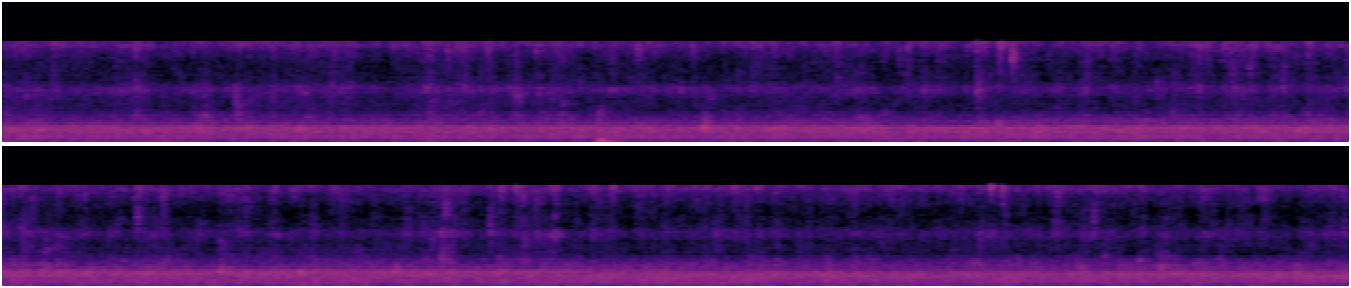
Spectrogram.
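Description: Steady rain falling, an even hiss with scattered drops, with a single soft knock about three seconds in.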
